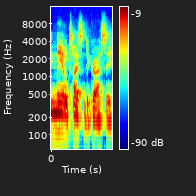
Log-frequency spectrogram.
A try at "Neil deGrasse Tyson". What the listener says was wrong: I think you got his name wrong, but that's... You said his name backwards.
